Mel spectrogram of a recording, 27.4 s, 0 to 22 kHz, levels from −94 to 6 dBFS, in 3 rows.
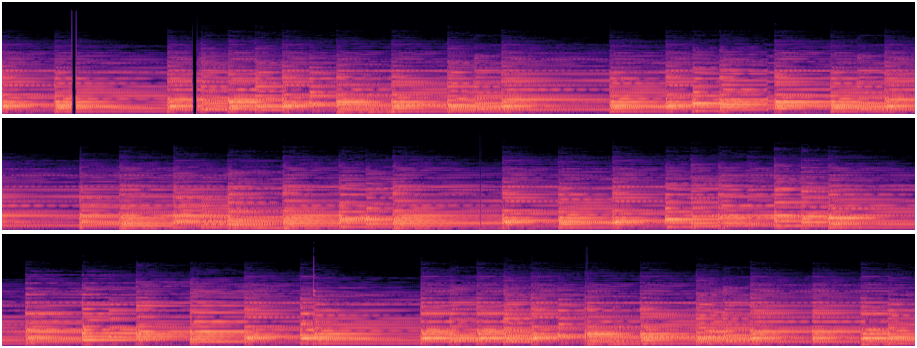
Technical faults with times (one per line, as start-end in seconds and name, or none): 0.70-0.74 block of digital silence
1.90-1.95 block of digital silence
7.64 damaged data in a compressed stream
9.92 damaged data in a compressed stream
13.91 block of digital silence
15.76 damaged data in a compressed stream
21.38 damaged data in a compressed stream
24.10 block of digital silence
26.36 damaged data in a compressed stream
